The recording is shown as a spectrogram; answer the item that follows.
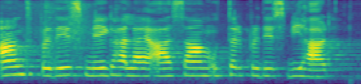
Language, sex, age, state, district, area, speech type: Maithili, female, 18-30, Bihar, Madhubani, rural, spontaneous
